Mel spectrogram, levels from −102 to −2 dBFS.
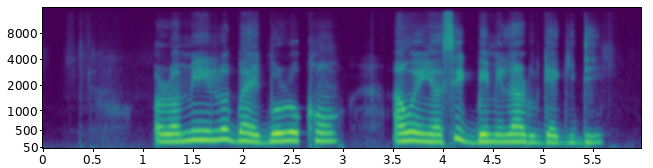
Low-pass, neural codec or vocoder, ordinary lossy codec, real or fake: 14.4 kHz; autoencoder, 48 kHz, 128 numbers a frame, DAC-VAE, trained on Japanese speech; none; fake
